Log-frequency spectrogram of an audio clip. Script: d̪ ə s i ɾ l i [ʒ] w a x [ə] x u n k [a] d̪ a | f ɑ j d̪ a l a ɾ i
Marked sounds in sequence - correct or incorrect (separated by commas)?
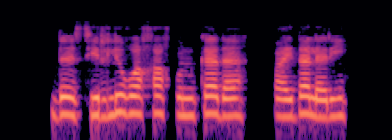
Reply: incorrect, incorrect, correct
